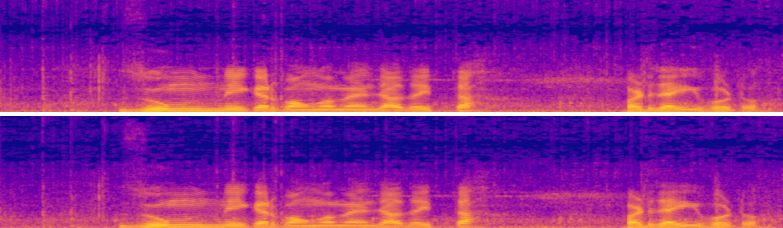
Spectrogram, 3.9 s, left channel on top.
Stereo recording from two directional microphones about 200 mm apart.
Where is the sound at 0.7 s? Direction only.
5° right (ahead or behind).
